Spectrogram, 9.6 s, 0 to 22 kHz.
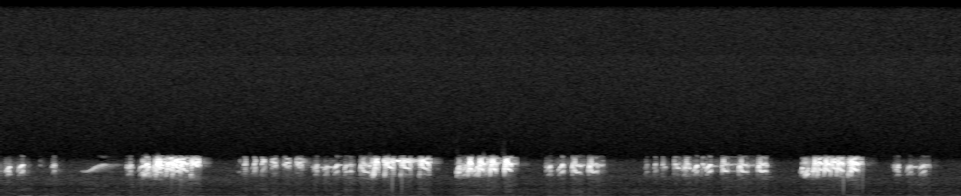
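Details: Morning at a great tit family's nest in June 2023: dense, loud runs of rasping buzzy notes in quick succession, broken by short pauses, with one brief rising whistle near the start.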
